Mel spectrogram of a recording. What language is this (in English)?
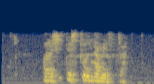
Russian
